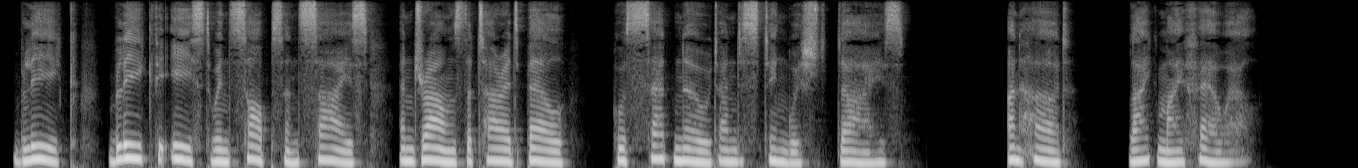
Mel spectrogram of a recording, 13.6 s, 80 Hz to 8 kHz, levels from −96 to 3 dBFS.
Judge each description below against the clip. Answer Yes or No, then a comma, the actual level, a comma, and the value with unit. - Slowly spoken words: Yes, slow, 95 wpm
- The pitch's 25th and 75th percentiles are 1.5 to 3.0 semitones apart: Yes, narrow, 2.5 semitones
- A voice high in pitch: No, medium, 160 Hz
